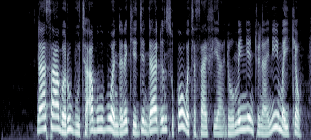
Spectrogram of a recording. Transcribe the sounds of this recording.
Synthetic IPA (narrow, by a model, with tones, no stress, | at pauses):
na˦saː˦ba˨ɾʊ˦buː˨ta̰˨ʔa˦buː˦bʊ˦wɐ˨nda˨nɐ˦kʲeː˨d͡ʒɪ˦ndaː˦ɗɪ˦nsu˨kʷoː˦wɐ˨t͡ʃe˨saː˦ɸɪ˦jaː˦doː˨mɪ˦ɲjɪ˦ntʊ˨naː˨niː˦ma˨jkʲa˦˨w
